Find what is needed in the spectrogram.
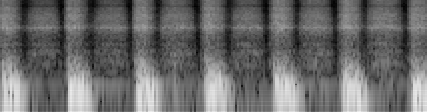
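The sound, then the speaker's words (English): Seven quick, sharp breaths are pushed in and out through the nose, each a short forceful rush of air, in a fast, even rhythm with no talking. “When I do this quick inhale and exhale through my nose, I'm not just cueing my abdomen, I'm also cueing my entire corset, my entire body to be able to make me do this.”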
